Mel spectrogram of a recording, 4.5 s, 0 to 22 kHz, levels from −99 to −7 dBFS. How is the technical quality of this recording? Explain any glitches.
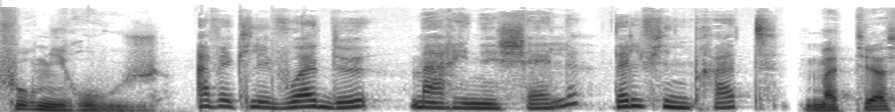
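The recording has one glitch, a sudden gain jump. From 1.00 to 1.36 s, just before "voix de", the level drops by about 5 dB instantly, likely from a gain change applied without a ramp. Unlike a fade or compressor pumping, the speech and background noise fall together at once.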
